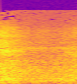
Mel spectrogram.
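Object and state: Nothing is struck.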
